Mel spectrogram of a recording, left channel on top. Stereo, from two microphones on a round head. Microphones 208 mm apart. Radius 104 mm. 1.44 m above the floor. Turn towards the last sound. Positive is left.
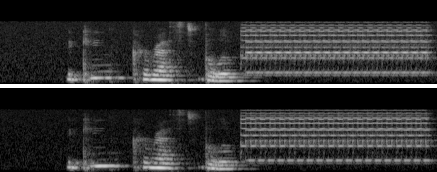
turn(degrees=-25)  # may be behind; listen again after turning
